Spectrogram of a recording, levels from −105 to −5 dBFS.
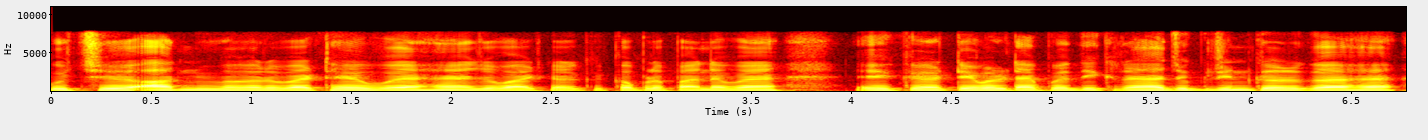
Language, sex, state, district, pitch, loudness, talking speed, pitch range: Hindi, male, Punjab, Fazilka, 125 Hz, -19 LUFS, 230 wpm, 125-130 Hz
